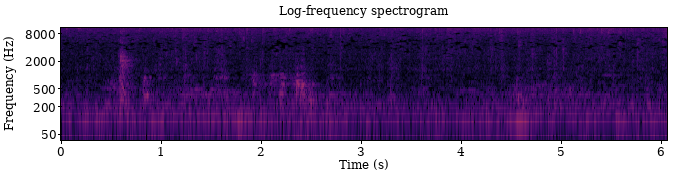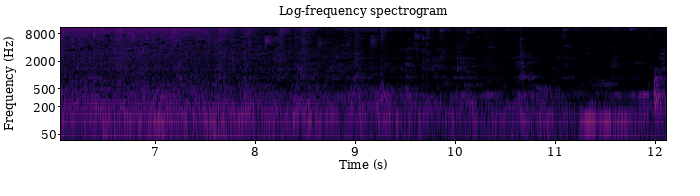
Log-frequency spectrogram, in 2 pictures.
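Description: A tempering of whole spices sizzling in hot oil in a kadhai, with a wooden spatula scraping the pan as it is stirred. The sizzle dies down about eight seconds in.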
